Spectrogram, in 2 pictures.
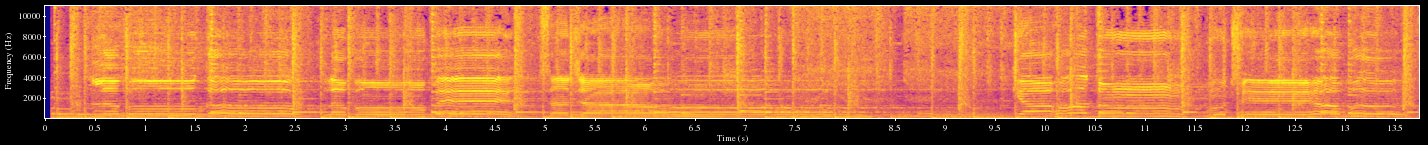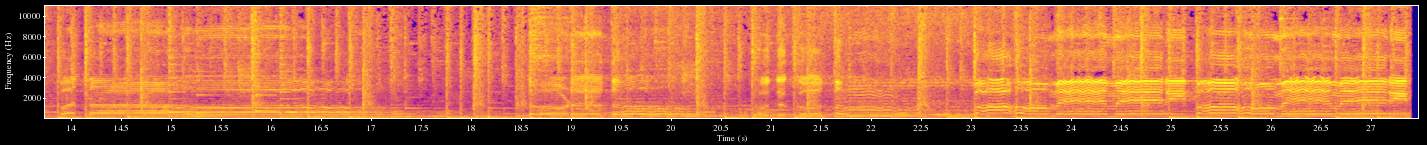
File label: unplugged ringtone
